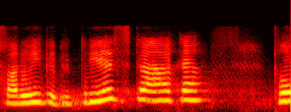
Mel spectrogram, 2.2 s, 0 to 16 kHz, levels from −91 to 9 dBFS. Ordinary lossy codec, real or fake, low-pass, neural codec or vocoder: none; fake; 7.2 kHz; codec, 16 kHz, 1 kbps, FreqCodec, smaller model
